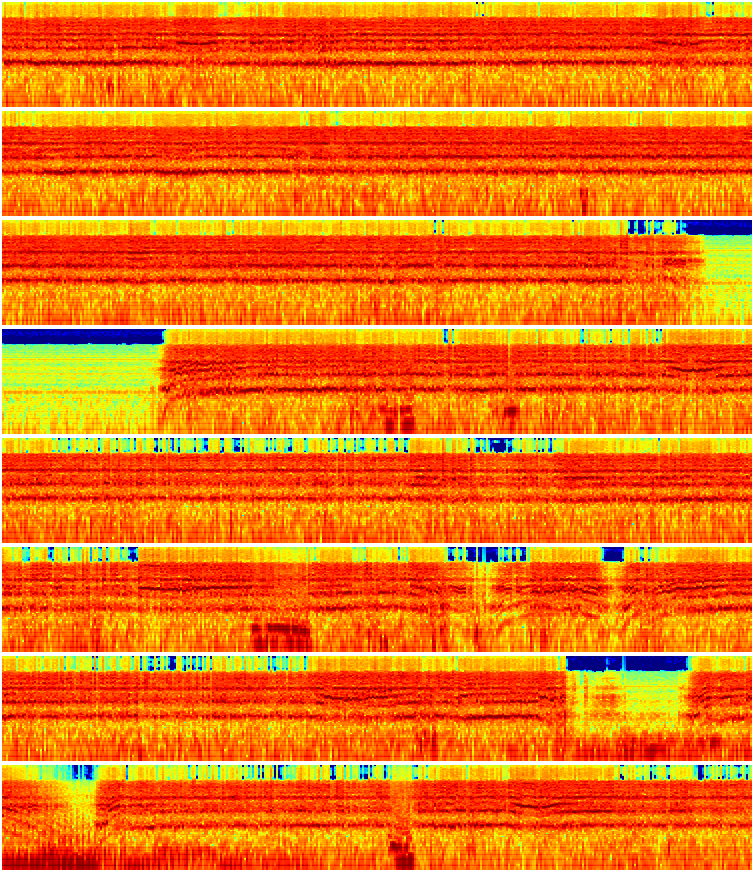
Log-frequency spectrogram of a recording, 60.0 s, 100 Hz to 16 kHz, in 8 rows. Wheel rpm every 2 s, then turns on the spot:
220, 210, 230, 220, 220, 230, 230, 230, 230, 230, 200, 10, 160, 230, 230, 230, 230, 210, 210, 200, 200, 100, 190, 230, 220, 80, 70, 220, 230, 230.
50-52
